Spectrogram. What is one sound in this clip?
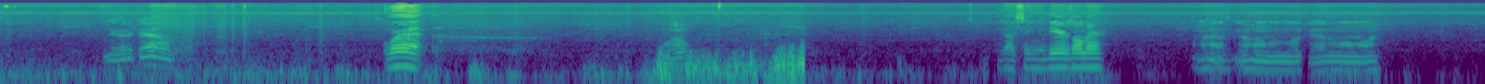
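A man talks close by in short bursts.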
